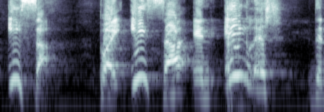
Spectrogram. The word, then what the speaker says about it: Issa: the brother of Jacob in Arabic his name is pronounced Issa but Issa in English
